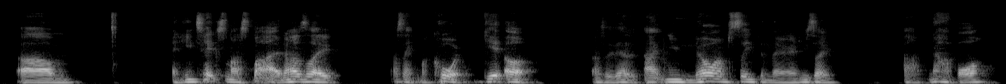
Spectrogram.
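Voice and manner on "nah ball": weird put-on Cajun accent, higher pitched. Speaker retells McCoy taking their spot and refusing to move, in McCoy's weird Cajun accent. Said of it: "he does this weird Cajun accent on purpose".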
